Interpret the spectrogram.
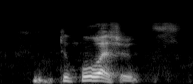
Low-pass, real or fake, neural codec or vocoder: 7.2 kHz; fake; codec, 16 kHz, 1 kbps, FunCodec, trained on LibriTTS, 50 frames a second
